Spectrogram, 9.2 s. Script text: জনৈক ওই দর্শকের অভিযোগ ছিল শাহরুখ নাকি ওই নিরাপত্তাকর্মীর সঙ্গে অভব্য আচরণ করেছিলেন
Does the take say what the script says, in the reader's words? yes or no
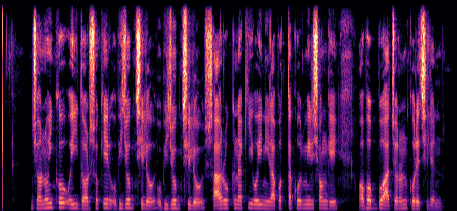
no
